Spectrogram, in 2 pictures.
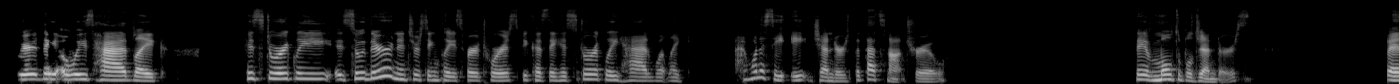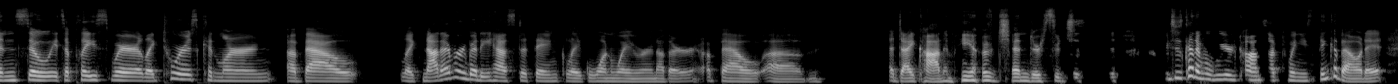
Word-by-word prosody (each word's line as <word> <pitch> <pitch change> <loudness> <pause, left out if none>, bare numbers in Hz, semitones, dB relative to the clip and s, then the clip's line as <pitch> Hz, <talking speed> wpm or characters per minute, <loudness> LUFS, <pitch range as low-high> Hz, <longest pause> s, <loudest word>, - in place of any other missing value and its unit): Where 230 +1 +7
they 245 0 +4
always 235 +1 +3
had, 200 -2 +8
like, 170 -2 +2 0.7
historically 265 -1 0 0.2
So 270 +4 -1
they're 325 +9 +3
an 260 - -2
interesting 220 -4 -6
place 185 -3 -5
for 185 - -1
a 180 - -4
tourist 180 0 -3
because 200 -3 -6
they 185 -1 -5
historically 215 +3 -4
had, 175 0 -4
what, 165 -2 -11
like, 165 -3 -13 0.6
I - - -10
wanna 300 +4 -4
say 205 -8 -6
8 195 -1 -6
genders, 160 -4 -4
but 200 +7 -12
that's 220 -1 -2
not - - -3
true. 130 -2 -8 1.9
They 230 - 0
have 215 -3 0
multiple 220 -3 +1
genders. 165 - -5 1.3
And 190 -1 +3
so 195 -1 +3
it's 190 0 -3
a 195 - +2
place 205 0 -1
where, 185 -3 +5
like, 160 -1 0
tourists 235 -4 0
can 190 -4 -8
learn 165 0 -1
about 150 -2 +3 0.4
like, - - -5
not - - +6
everybody 230 - +1
has 165 -3 +1
to 175 0 -5
think, 155 -2 -6
like, 145 -2 -3
one 145 -1 -4
way 140 -1 -4
or 135 +1 -7
another 135 +2 -6
about, 140 -5 -2
um, 125 0 -6 0.7
a - - -4
dichotomy 145 +5 +3
of 190 -3 -1
genders, 150 -2 -1
which 165 -2 -9
is 160 - -11 0.8
which 250 +1 -9
is 295 - -1
kind 395 -4 +6
of 285 - +3
a 245 - -1
weird 220 -1 -2
concept 195 -2 +1
when 185 -2 -3
you 170 - -7
think 245 - -4
about 135 - +2
it. 315 - 0
185 Hz, 160 wpm, -24 LUFS, 155-225 Hz, 1.9 s, had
